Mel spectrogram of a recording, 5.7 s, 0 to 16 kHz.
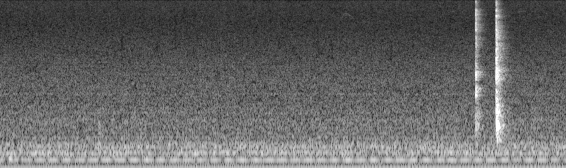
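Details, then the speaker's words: Samsung 52-inch LCD TV LN52A550, back opened, fails to power on: two sharp power relay clicks over a faint hum for a few seconds, red light blinking; fix is replacing the mainboard. "I just plug that in to show you what the clicking sound sounds like it should be clicking a few seconds"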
